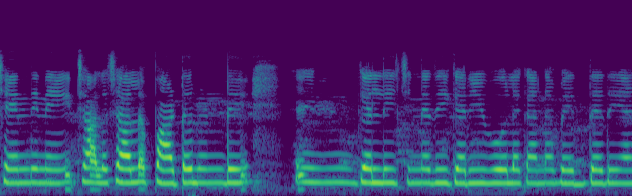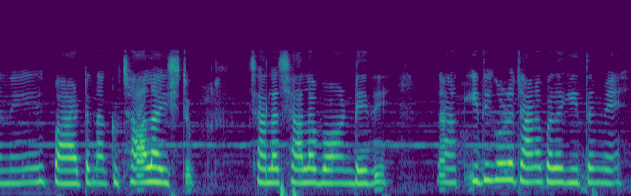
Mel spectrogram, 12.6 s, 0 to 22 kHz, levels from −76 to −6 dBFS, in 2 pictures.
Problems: constant background noise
